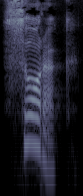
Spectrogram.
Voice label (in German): russische zahl 20; russische zahl 40; Zahlen auf Russisch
